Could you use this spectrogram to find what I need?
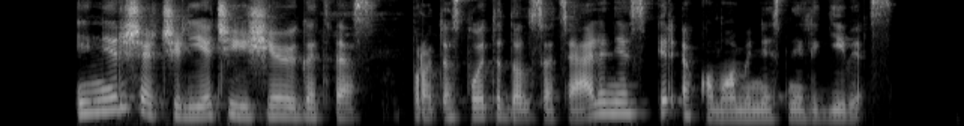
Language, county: Lithuanian, Alytus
